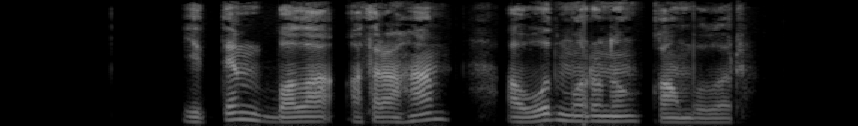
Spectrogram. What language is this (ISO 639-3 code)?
bak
